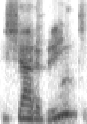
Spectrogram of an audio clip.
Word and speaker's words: Kärrbrink: And mine is pronounced Kärrbrink, and yours is pronounced Tjärnström.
